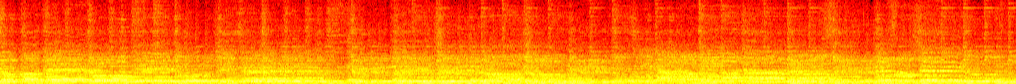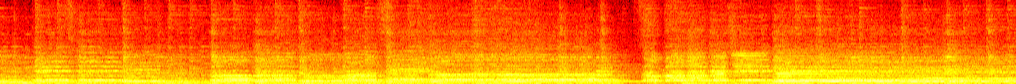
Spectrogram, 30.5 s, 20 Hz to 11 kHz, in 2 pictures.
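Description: Congregation singing a hymn together in the room, accompanied by a small church ensemble of violins and guitars, with a brief break between phrases about 25 seconds in.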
